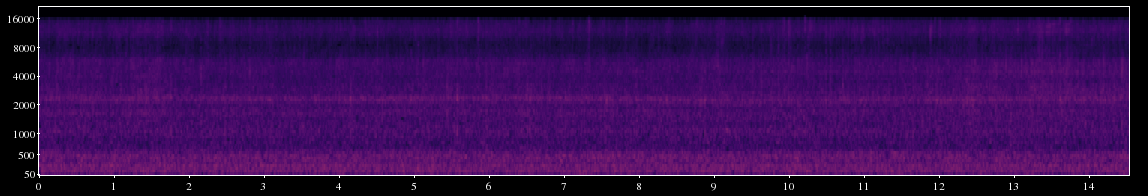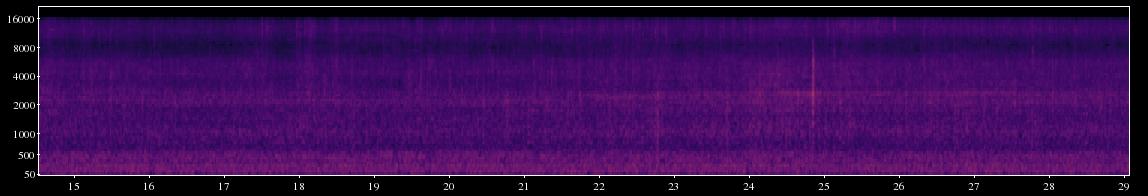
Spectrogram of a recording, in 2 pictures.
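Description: Chicken breast, green bell pepper and onion sizzling steadily in sesame oil in a nonstick pan, with an occasional faint click and one sharper click near the end.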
